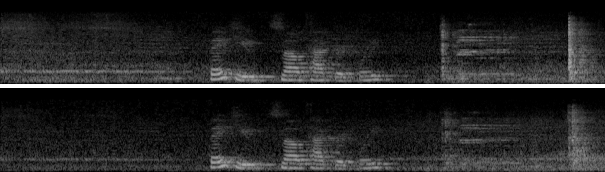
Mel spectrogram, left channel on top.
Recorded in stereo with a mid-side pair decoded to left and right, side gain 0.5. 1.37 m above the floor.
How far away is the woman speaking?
About 2.5 m.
